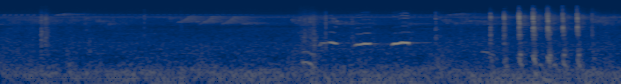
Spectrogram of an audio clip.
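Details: Baby monkey calls its mother to give it milk. Three brief, pure-toned coos rise and level off in quick succession, followed by a rapid run of sharp clicks or taps, with a constant high insect drone behind.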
